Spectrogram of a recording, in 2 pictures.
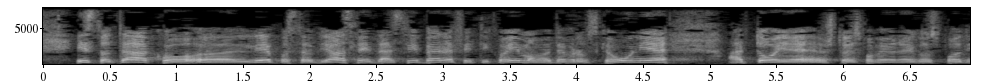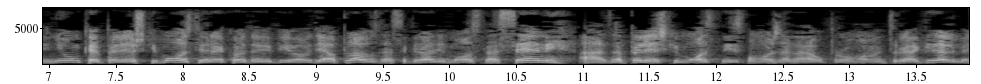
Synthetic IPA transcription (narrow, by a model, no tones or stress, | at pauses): ist̪o̞t̪akʰo̞lje̞po̞st̪eo̞bjaːsnilid̪asʋibe̞ne̞fit̪iko̞jiimamood̪e̞ʋɾo̞pske̞uːnije̞at̪o̞ːje̞ʃt̪o̞je̞spo̞me̞ːnuoiɡo̞spo̞d̪injuŋkeɾpe̞lʲjeʃkimo̞ːst̪jiɾe̞kaojed̪ajibiooːʋd̪je̞aplˠausd̪ase̞ɡɾaːd̪iːmo̞ːst̪naseːniazape̞ljeʃkimo̞ːst̪niːsmo̞mo̞ʒd̪anaupr̩ʋo̞mːo̞me̞nt̪uɾeaɡiːɾalime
